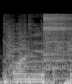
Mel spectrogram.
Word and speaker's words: honest: Tsunami, T is silent, honest, H is silent, island, S is silent, Q, U-E-U-E is silent.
